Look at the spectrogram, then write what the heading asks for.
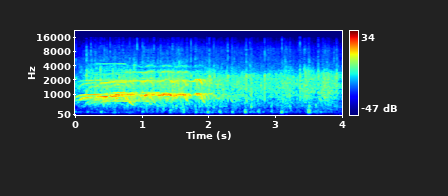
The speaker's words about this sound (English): And keep that applause going for one of my favourite acts at this Fringe, any Fringe, and in life. It's the incredible Jess Robinson!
